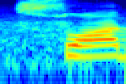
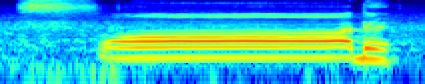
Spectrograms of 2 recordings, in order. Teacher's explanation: اب یہ 7 حروف ایسے ہیں، ان کو حروف مستعلیہ کہا جاتا ہے، یعنی یہ حروف ایسے ہیں جن کو پڑھتے وقت ہمیں پر آواز رکھنی ہے، باریک نہیں رکھنی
